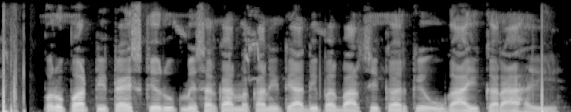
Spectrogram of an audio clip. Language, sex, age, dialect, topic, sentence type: Magahi, male, 51-55, Central/Standard, banking, statement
